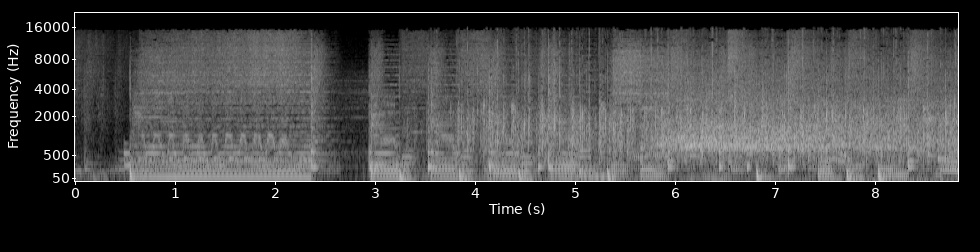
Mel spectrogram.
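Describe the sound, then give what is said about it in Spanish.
Audience applause arriving late on a rock radio show, mixed with loud rock music after a brief break in the music, and growing more prominent through the second half. “Faltaban los aplausos. Tarde la gente.”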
